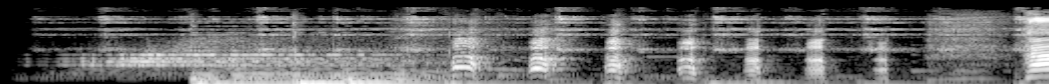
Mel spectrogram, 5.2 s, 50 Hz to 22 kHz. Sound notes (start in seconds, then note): 0.1 sleigh bells jingle; 2.1 chuckles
